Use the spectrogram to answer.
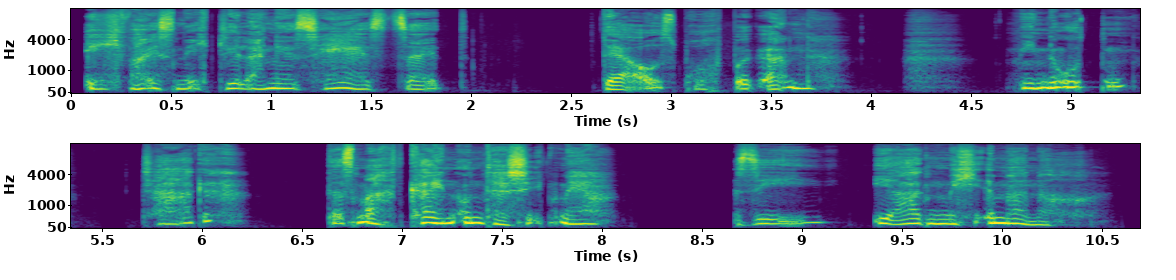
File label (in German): Sprecherin furcht; Alt Stimme; furcht 1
